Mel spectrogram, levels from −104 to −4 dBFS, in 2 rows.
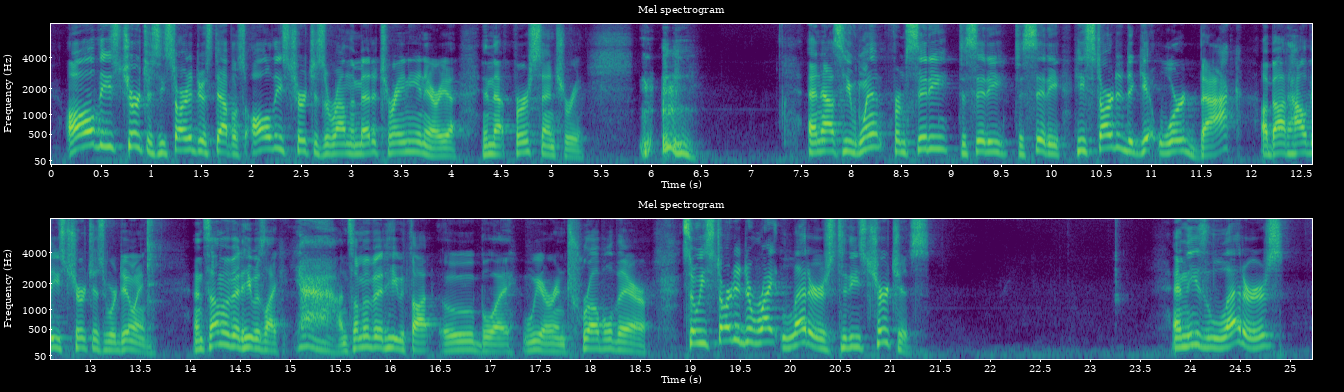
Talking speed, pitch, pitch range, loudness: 175 wpm, 165 Hz, 140-195 Hz, -27 LUFS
